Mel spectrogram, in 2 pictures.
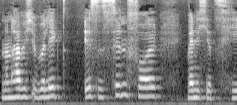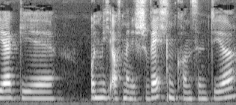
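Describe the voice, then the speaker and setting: A woman speaks at a fairly high pitch and a moderate pace. Her voice is somewhat breathy. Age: 20s. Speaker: online marketer and blogger. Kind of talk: solo podcast monologue.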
